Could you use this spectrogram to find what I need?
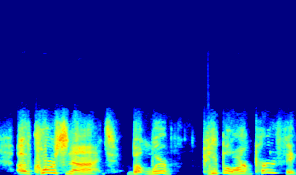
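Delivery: very high, heated, worked-up shouting. Arguing about couples who decided to be committed, a speaker pushes back, yelling. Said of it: "Sorry, I'm yelling".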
